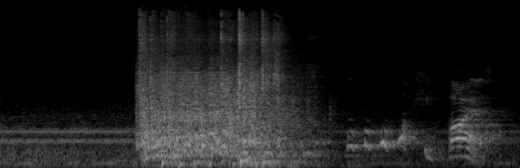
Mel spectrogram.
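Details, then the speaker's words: Cummins diesel fitted in a Land Rover Defender, first start after bleeding fuel at injectors (four of six tightened), batteries recharged: cranking gives way to a loud rough burst as it briefly fires, then fades. "she fired let me do that she's gonna go with she it's exciting a few fires I think it's gonna be loud"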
